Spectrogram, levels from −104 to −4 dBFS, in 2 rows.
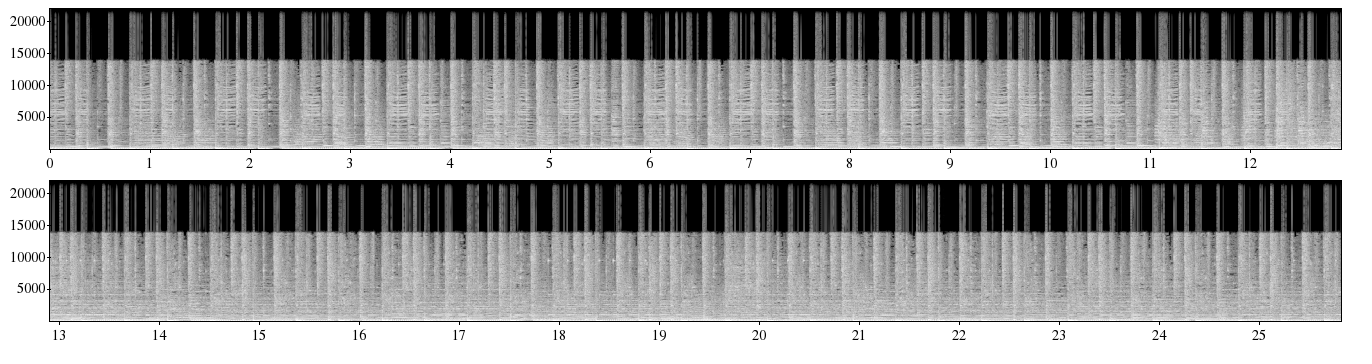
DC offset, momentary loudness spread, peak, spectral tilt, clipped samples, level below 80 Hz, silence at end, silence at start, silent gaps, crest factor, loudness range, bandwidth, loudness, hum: under 0.1%; 2 LU; 0 dBFS; -3.5 dB/octave; 0.8%; -14 dBFS; 0 s; 0 s; none; 10 dB; 1 LU; 15 kHz; -10 LUFS; none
